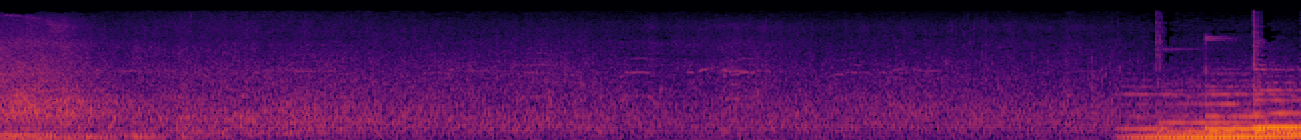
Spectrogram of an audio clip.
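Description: Cartoon title music dies away into a soft, steady wash of sea waves, and a bright music sting with sharp clicks starts just before the end.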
